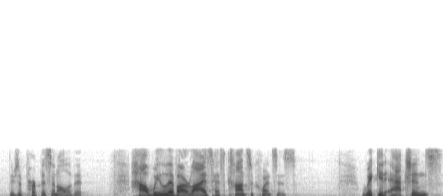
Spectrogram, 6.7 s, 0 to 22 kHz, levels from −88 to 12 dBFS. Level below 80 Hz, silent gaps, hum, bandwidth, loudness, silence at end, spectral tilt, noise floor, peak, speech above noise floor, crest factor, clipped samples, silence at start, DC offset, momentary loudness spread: -58 dBFS; none; none; 5.4 kHz; -20 LUFS; 0.1 s; -8 dB/octave; -59 dBFS; -6 dBFS; 38 dB; 16 dB; under 0.1%; 0.15 s; under 0.1%; 18 LU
